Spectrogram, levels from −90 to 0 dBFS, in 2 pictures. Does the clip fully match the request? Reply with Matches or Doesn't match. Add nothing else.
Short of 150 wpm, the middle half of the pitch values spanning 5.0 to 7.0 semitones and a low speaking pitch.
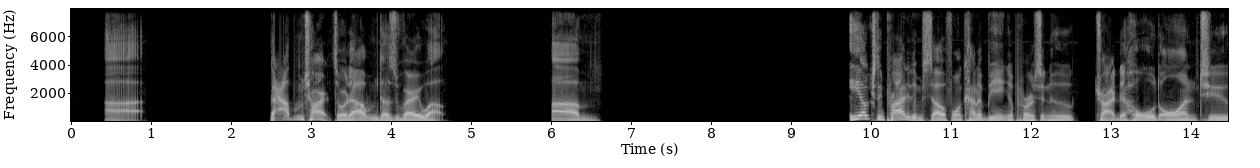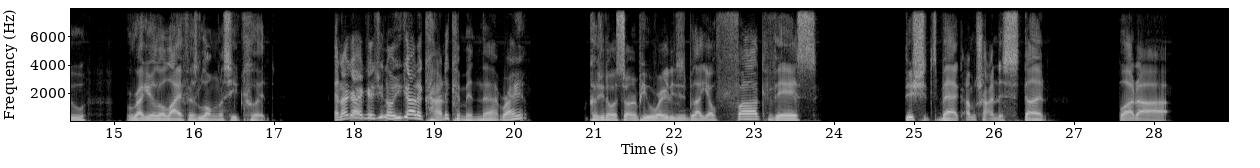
Doesn't match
